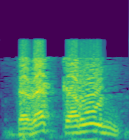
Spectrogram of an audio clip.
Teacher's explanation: حفص وحمزة وكسائي وخلف قرأ بحذف التاء تذكرون، وباقي القراء أفهموا التاء في الذال تخفيفا لينطق بحرف واحد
